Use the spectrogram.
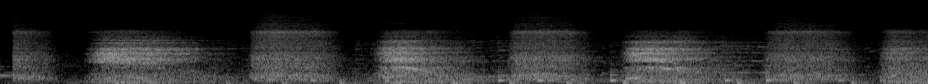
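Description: Heavy, noisy breathing up close, a steady rhythm of rasping, slightly snorting inhales and exhales repeating roughly every couple of seconds, with no talking.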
